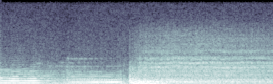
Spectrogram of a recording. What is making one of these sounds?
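A drummer beats a snare drum with sticks.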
